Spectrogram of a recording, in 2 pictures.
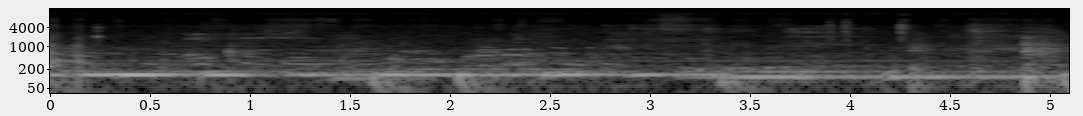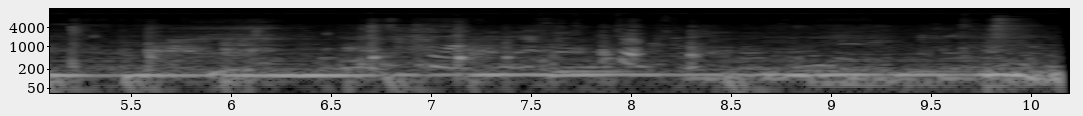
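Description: A young girl giggles and laughs close by.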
